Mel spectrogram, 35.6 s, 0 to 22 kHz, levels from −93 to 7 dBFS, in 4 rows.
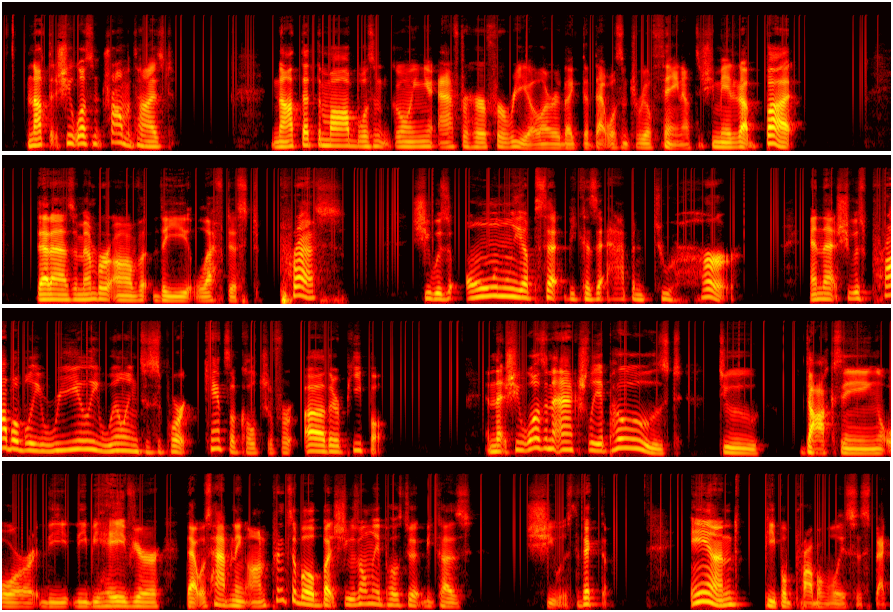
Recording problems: crackle, like an old record; faint; 30 dB below the speech

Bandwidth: 15 kHz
